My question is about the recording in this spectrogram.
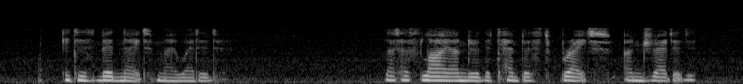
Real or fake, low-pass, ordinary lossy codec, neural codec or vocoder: real; 5.4 kHz; AAC, 48 kbps; none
